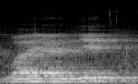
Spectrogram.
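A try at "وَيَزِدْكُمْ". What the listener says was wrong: Bukan wa yaji. Wa yazidkum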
